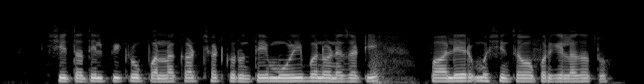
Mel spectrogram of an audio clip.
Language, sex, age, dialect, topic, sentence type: Marathi, male, 31-35, Standard Marathi, agriculture, statement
